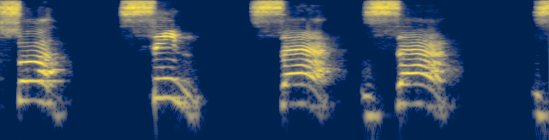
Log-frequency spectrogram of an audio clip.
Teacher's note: জিহ্বার আগা সামনের নিচের দুই দাঁতের আগার সঙ্গে লাগিয়ে সদ সিন সা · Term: 12 নম্বর মাখরাজ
